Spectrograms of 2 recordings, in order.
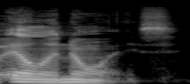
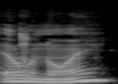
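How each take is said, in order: First: The word ends with an audible S sound. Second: The word ends without any S sound. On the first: The speaker calls it wrong. "Why are you putting an S on the end" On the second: The speaker calls it right. "there you go"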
